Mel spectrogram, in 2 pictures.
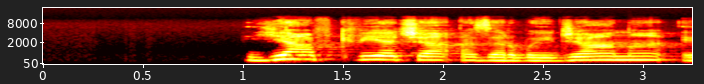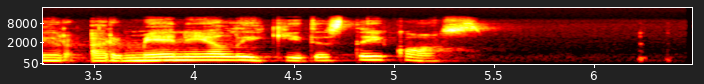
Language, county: Lithuanian, Šiauliai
